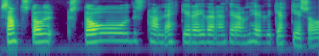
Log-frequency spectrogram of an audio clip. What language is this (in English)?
Icelandic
